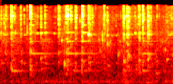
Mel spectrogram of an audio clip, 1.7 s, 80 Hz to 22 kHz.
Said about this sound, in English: So everything is now in my dressing, the ginger, chili, lemongrass, I've got a little fish sauce, lime juice, all that beautiful grapefruit juice, and I'm gonna just drizzle in about 2 tablespoons of oil while I whisk.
